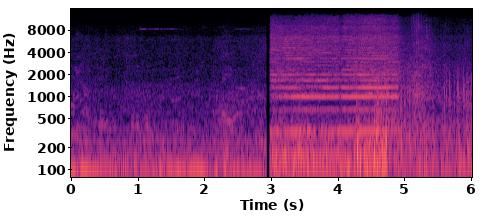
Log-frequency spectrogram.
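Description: Low, steady engine rumble inside a moving bus. About three seconds in the sound cuts off abruptly, and a loud vehicle horn then sounds steadily for about two seconds over road noise.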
